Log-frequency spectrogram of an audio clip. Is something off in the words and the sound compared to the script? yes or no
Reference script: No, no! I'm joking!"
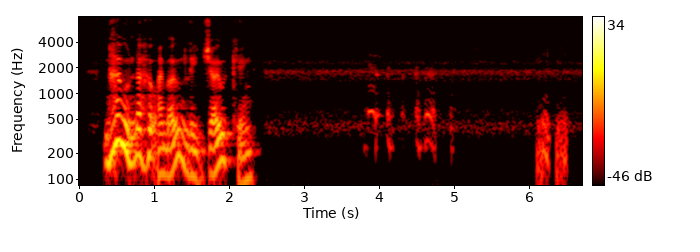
yes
